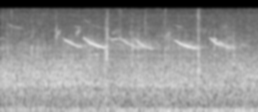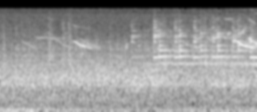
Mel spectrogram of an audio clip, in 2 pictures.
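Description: Steady low rumble of a diesel-hauled ballast train of hopper cars rolling slowly along the track. Over it a bird repeats short, high, downward-sliding chirps, with a couple of sharp clicks in the first three seconds and a steady high ringing tone coming in about six seconds in.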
